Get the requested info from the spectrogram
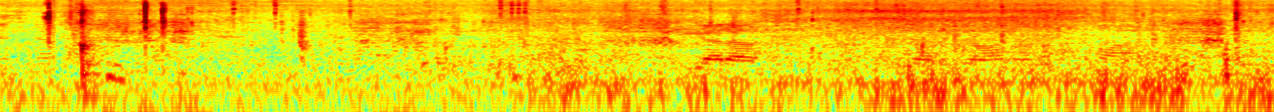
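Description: Wind buffeting the microphone on a small boat at sea, a steady low rumble, with a few sharp clicks in the first second or so and muffled voices in the background.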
